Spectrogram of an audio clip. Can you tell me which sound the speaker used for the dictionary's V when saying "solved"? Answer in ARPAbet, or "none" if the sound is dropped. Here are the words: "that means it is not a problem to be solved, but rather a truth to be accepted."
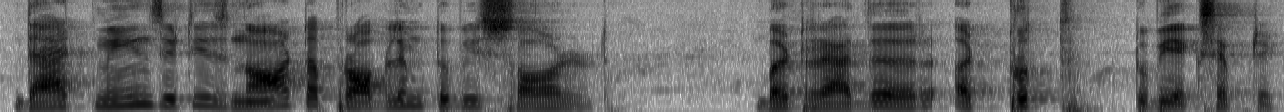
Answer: V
